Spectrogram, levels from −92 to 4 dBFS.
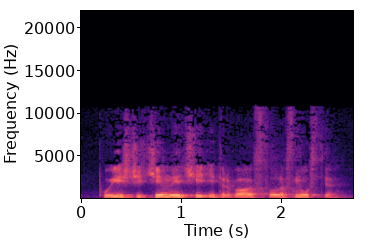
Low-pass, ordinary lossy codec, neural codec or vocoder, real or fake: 10.8 kHz; MP3, 48 kbps; codec, 24 kHz, 0.9 kbps, WavTokenizer, medium speech release version 2; fake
